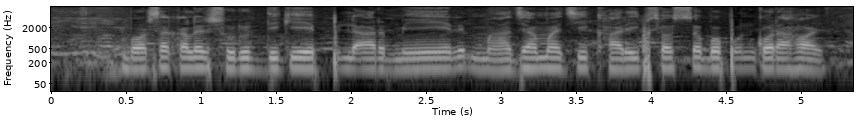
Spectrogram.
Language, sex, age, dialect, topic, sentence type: Bengali, male, 18-24, Standard Colloquial, agriculture, statement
